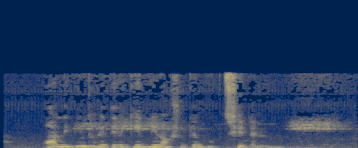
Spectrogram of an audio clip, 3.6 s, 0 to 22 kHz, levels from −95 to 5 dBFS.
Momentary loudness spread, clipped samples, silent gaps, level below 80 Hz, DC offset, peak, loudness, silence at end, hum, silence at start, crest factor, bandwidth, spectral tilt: 10 LU; under 0.1%; none; -62 dBFS; under 0.1%; -8 dBFS; -26 LUFS; 0.15 s; none; 0.05 s; 18 dB; 12 kHz; -3.5 dB/octave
